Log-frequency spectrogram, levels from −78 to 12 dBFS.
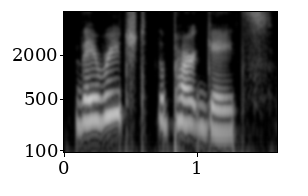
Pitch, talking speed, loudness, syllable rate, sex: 235 Hz, 190 wpm, -19 LUFS, 5.1 syllables/s, female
